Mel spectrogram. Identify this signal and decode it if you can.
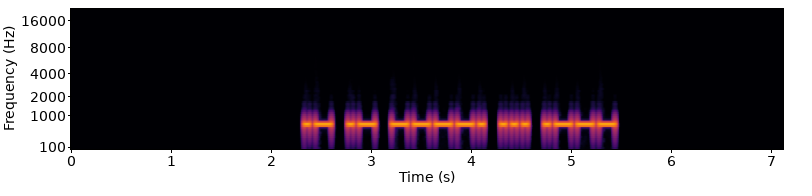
Morse code, heard as a keyed tone, about 22 wpm, 700 Hz. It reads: AA9SJ
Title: USA Call Signs - 5 Characters - Repeated 3x - 22wpm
